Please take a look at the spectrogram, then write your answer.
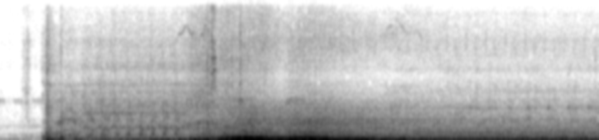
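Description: A semi-trailer truck engine cranks and catches after a short silence, then settles into a steady low idle, close by with no talking.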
